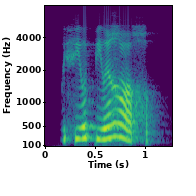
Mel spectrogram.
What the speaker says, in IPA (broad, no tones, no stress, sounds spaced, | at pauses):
fʲ o pʲ o ɪ̯ ʁ ɔ χ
